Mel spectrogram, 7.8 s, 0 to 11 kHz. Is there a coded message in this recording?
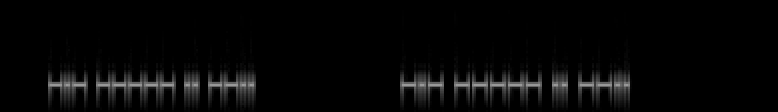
Yes: Morse code from 0.5 to 6.3 s, heard as a keyed tone, about 28 wpm, 700 Hz. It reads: K0IZ K0IZ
